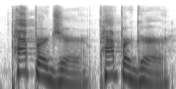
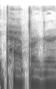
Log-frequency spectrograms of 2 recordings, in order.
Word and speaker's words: Papperger: The plan to kill Armin Papperger, P-A-P-P-E-R-G-E-R, Papperger, and I don't know, that doesn't even sound like a particularly German name. Maybe Papperger does.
